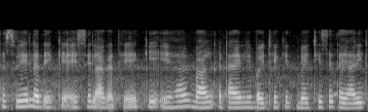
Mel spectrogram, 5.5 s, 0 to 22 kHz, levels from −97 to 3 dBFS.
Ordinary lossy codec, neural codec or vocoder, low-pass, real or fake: none; codec, 16 kHz, 8 kbps, FreqCodec, smaller model; 7.2 kHz; fake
